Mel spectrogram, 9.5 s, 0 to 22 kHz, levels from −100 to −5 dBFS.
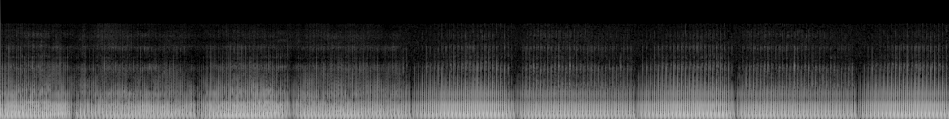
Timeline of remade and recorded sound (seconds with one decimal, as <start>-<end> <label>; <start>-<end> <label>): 0.0-4.0 remade; 4.0-9.5 recorded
